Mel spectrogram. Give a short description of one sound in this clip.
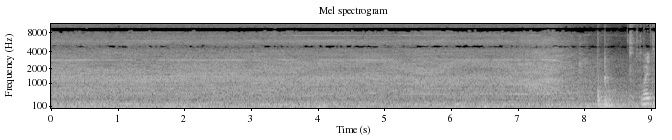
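A heat gun blows with a steady rushing hiss.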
